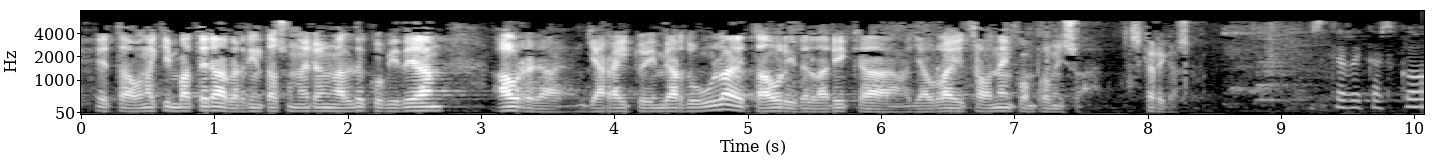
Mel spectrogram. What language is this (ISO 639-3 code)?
eus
